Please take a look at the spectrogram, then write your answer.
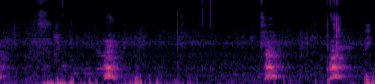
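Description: A big dog barks several times at uneven intervals, a little distant, over a low background of clicking and rustle, with no talk during the barks.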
